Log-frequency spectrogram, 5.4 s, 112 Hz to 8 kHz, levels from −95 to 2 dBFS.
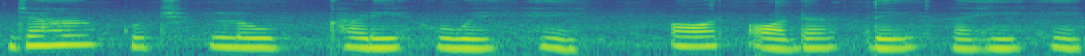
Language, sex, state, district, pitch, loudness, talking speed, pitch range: Hindi, female, Madhya Pradesh, Dhar, 220 Hz, -16 LUFS, 120 wpm, 210-235 Hz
